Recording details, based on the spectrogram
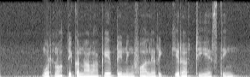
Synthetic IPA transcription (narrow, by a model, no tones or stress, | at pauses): wərnɔd̪̥i̤kənalaked̪̥e̤nɪŋfaleɾiɡ̥i̤ɾʔard̪̥iɛst̪ɪŋ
